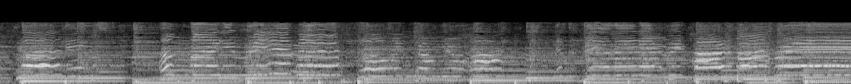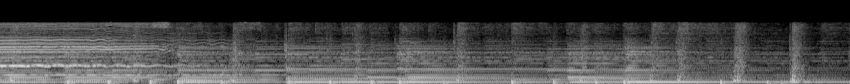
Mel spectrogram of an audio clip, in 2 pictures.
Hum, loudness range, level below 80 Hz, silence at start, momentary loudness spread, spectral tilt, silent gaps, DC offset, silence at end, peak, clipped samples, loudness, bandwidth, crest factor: none; 9 LU; -30 dBFS; 0 s; 12 LU; -5 dB/octave; none; under 0.1%; 0 s; 0 dBFS; under 0.1%; -16 LUFS; 7.6 kHz; 16 dB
